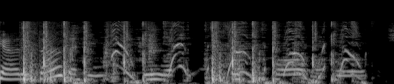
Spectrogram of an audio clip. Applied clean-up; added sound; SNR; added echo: classical method Wiener filter.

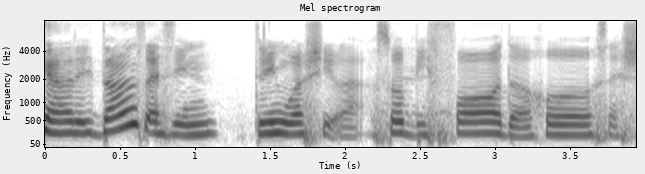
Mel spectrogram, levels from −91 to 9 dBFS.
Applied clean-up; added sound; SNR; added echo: none; none; none; none.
